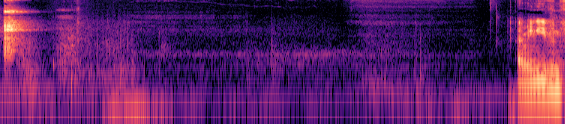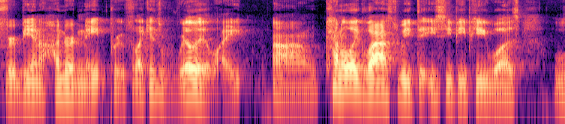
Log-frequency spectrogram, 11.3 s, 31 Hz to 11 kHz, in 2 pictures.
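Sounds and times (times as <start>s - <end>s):
two glasses of 108-proof spirit clinking in a toast: 0.0s - 0.8s
speech: 5.2s - 11.2s.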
